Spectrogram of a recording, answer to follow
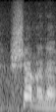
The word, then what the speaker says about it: Shyamalan: Shyamalan, d'ailleurs, on prononce pas le Y.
